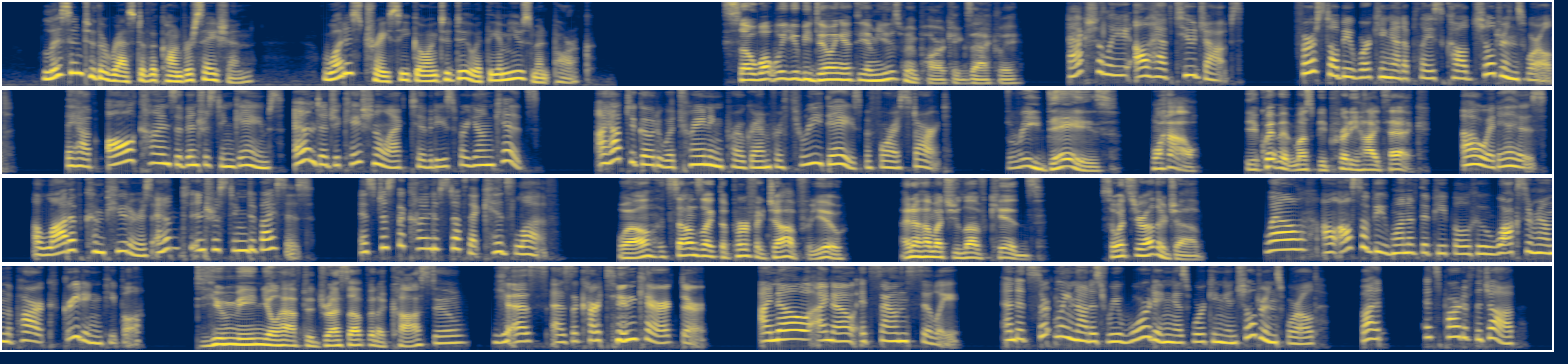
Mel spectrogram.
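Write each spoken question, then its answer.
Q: What is Tracy going to do at the amusement park?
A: Work at Children's World with kids' games and educational activities, and walk around the park greeting people dressed as a cartoon character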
